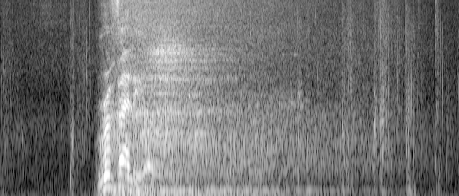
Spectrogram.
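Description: A magic spell bursts with a sparkling whoosh.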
